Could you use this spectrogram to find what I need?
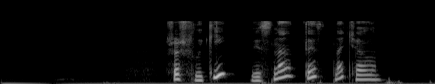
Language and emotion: Russian, positive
